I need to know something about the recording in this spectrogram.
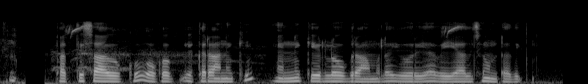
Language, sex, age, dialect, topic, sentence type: Telugu, male, 18-24, Telangana, agriculture, question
